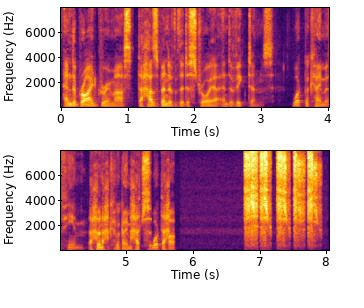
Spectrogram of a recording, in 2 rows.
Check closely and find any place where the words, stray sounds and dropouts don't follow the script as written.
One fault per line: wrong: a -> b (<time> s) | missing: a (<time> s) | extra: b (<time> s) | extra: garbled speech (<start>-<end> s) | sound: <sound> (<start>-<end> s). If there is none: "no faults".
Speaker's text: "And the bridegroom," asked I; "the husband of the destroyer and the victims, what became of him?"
missing: I (1.1 s)
extra: of (1.7 s)
extra: garbled speech (4.4-5.7 s)
sound: laugh (6.8-7.9 s)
